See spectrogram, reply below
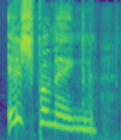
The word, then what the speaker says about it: Ishpeming: It's located in Michigan in a place called Ishpeming, which is spelled exactly the way it sounds.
